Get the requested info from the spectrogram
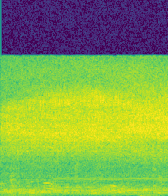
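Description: Steady hiss with indistinct voices murmuring in the background, and a brief low thump near the end.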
